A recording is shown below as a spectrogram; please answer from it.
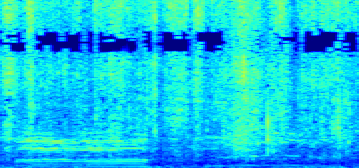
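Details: Zwartbles lambs galloping down into a new field on a farm in County Kilkenny, Ireland, on a sunny autumn morning; one steady, low, nasal bleat of almost a second, then a fainter, lower one, over wind and rustling noise.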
